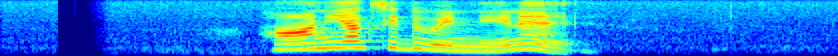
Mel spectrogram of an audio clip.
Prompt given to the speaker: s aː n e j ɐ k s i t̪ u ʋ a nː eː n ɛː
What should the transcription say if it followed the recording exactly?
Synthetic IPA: h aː n i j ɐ k s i d̪ u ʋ e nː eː n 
